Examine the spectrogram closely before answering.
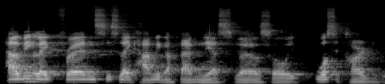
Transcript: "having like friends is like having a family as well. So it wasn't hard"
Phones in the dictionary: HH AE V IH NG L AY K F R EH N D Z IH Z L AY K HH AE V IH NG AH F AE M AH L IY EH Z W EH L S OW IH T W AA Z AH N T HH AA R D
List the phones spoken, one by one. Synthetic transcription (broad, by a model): HH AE V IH NG L AY K F R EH N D S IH S L AY K HH AE V IH NG AH F AE M AH L IY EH S W EH L S OW IH T W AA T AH T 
